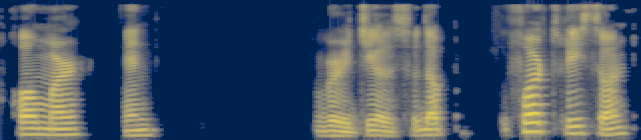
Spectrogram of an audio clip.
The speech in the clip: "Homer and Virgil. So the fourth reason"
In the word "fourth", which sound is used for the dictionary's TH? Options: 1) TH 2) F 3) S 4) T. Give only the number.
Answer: 4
